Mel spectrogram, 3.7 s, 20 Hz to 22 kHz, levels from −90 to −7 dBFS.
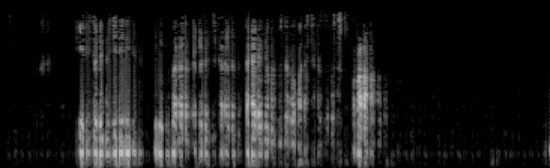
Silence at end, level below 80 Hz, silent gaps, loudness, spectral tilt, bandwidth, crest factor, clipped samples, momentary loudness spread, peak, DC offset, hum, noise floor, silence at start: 1.15 s; -70 dBFS; none; -31 LUFS; -2.5 dB/octave; 16.5 kHz; 28 dB; under 0.1%; 9 LU; -6 dBFS; under 0.1%; none; -76 dBFS; 0.55 s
